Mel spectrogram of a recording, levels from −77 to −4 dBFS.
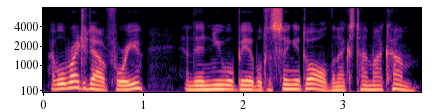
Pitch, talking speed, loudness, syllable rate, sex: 150 Hz, 350 wpm, -15 LUFS, 7.3 syllables/s, male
